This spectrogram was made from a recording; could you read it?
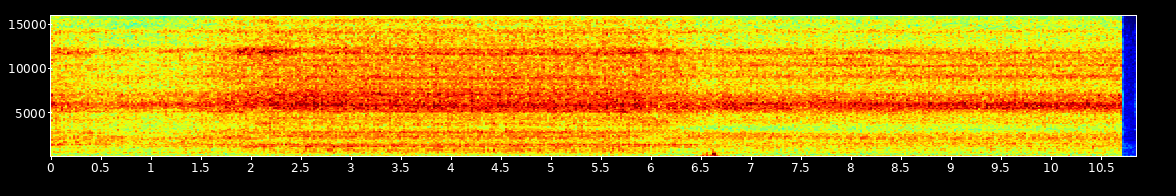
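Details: Carbureted V8 with an Edelbrock VRS-4150 650 CFM carburetor after idle mixture and idle speed tuning, idling evenly with a smooth low rumble and no misses or stumbles; healthy settled idle.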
